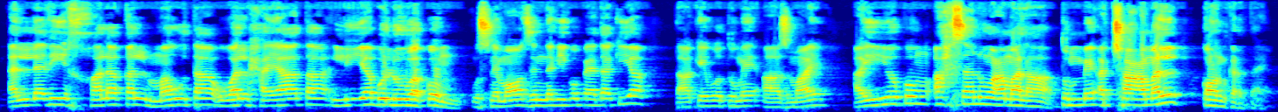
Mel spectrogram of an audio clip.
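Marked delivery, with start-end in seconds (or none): 0.1-4.6 slow, drawn-out chanted recitation; Quran recitation. Acted. Preacher quoting the Quran to his audience, slow chanted recitation. 8.5-10.5 slow, drawn-out chanted recitation; Quran recitation. Acted. Preacher quoting the Quran to his audience, slow chanted recitation.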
